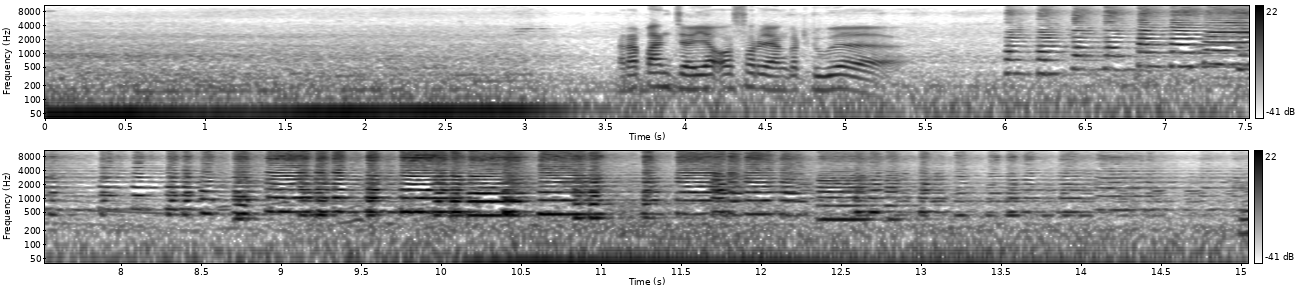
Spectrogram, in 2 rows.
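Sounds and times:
bus engine rumble: 0.0s - 15.0s
musical air horn tune: 6.0s - 15.0s.

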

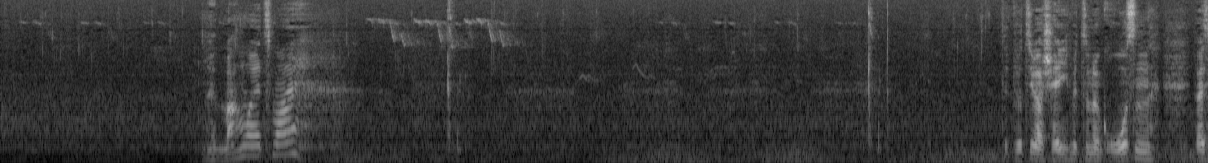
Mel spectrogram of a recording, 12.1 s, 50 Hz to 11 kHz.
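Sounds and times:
faint high bird chirps: 3.4s - 9.8s
sharp clicks: 4.4s - 4.8s, 8.6s - 9.0s.

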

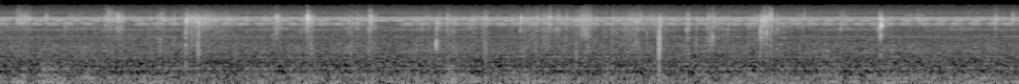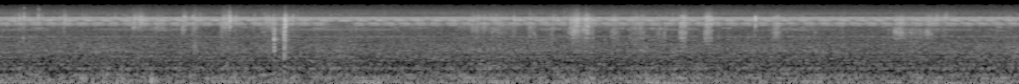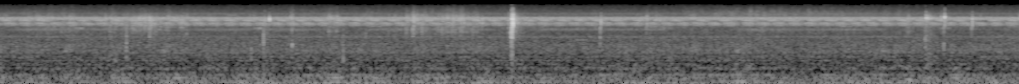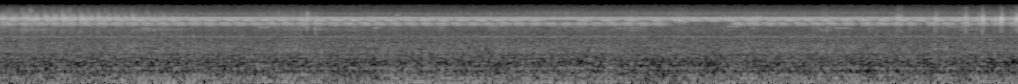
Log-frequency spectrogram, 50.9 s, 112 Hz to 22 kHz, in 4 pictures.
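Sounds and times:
crickets chirping: 0.0s - 50.9s
paper rustling: 0.2s - 10.1s, 18.4s - 22.8s, 23.8s - 24.8s.

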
